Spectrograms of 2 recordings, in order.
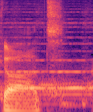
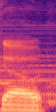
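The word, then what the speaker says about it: Goht: Yeah, I prefer to pronounce it Goat, it just makes more sense. I don't know why people like to call it Got. And why would a boss's name be Got? It's clearly Goat.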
